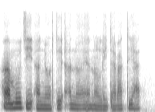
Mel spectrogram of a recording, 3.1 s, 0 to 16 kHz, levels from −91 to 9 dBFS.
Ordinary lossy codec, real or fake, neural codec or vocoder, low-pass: none; fake; codec, 16 kHz in and 24 kHz out, 0.9 kbps, LongCat-Audio-Codec, fine tuned four codebook decoder; 10.8 kHz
